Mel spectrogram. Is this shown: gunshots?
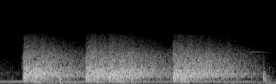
yes

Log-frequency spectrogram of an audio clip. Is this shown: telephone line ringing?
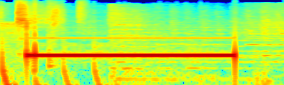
yes

